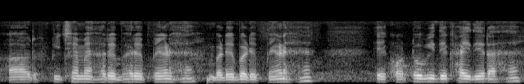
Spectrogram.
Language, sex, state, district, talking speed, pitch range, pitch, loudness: Hindi, male, Uttar Pradesh, Muzaffarnagar, 185 wpm, 125-135 Hz, 130 Hz, -17 LUFS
